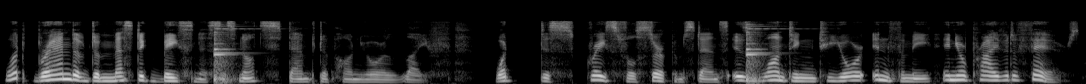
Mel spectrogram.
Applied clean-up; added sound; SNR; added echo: none; Tools; 11 dB; none.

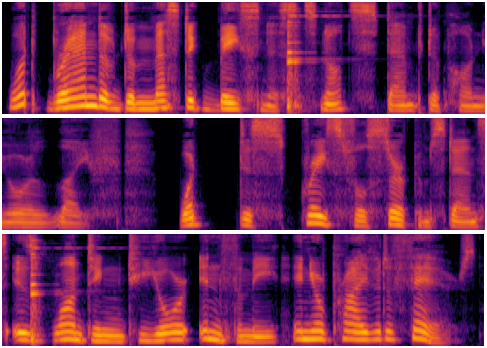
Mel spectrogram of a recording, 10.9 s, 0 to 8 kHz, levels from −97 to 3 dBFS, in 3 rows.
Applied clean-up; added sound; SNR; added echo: neural mask model RNNoise.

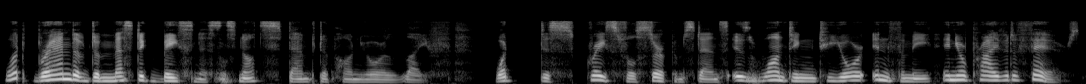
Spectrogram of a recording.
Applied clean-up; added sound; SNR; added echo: neural mask model Resemble Enhance denoiser.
